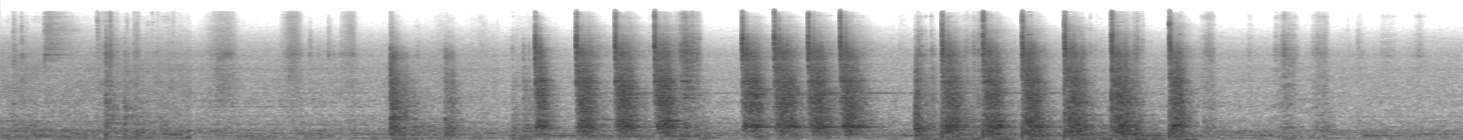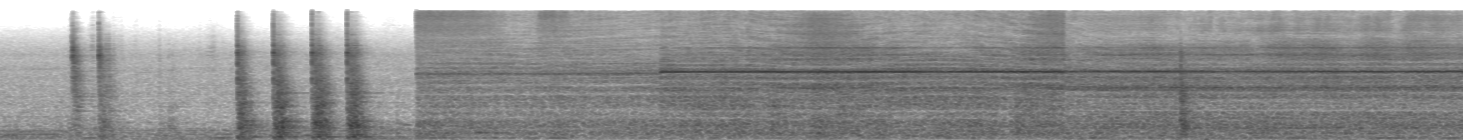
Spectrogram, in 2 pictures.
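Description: Clusters of hammer blows ringing on a rusted, perforated steel ammunition-rack panel as it is straightened. About two-thirds of the way in, an oxy-acetylene torch takes over with a steady hiss, heating the bent edge of the panel.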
